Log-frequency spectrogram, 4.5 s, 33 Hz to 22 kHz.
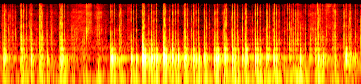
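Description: Fast fingertip and nail tapping on the cover and spine of a solid green hardcover book with gold lettering, held in front of the microphone. About 26 short, dry taps come in a quick, uneven rhythm, each a dull low-mid knock around 260 Hz with a faint papery click that dies away almost at once.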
